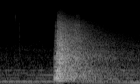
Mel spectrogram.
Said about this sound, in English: Oh, that's a firework. I hope it is, because if it isn't, it's a gunshot.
